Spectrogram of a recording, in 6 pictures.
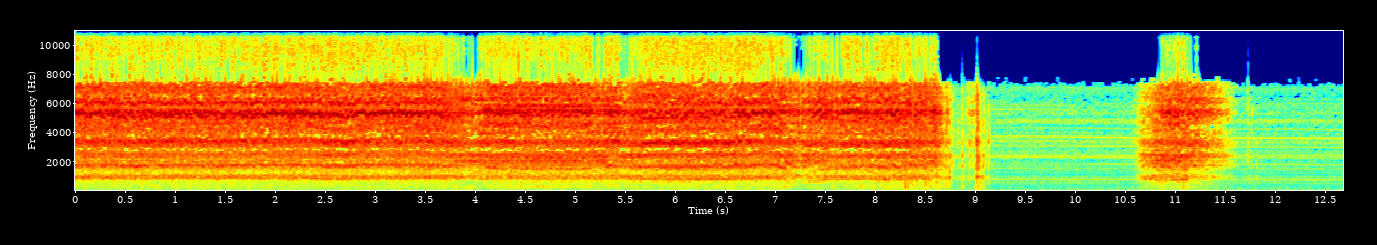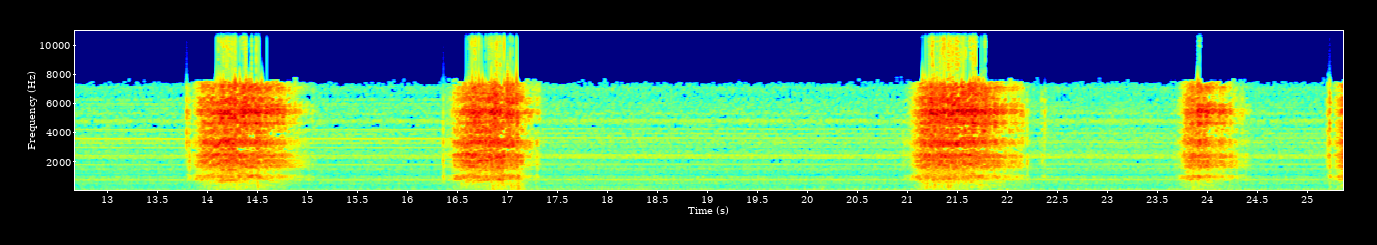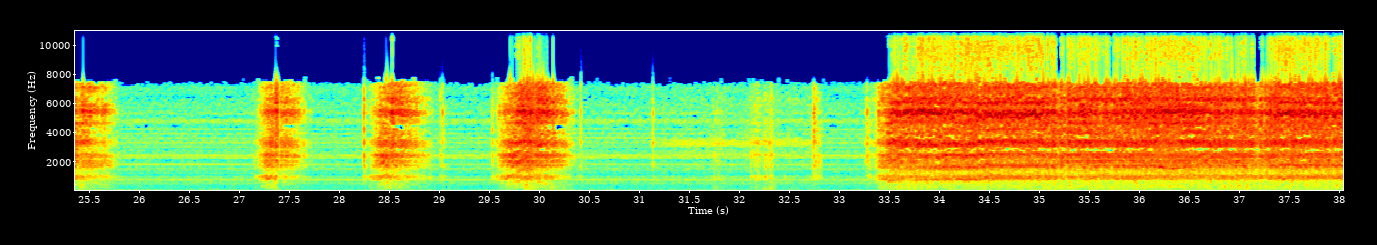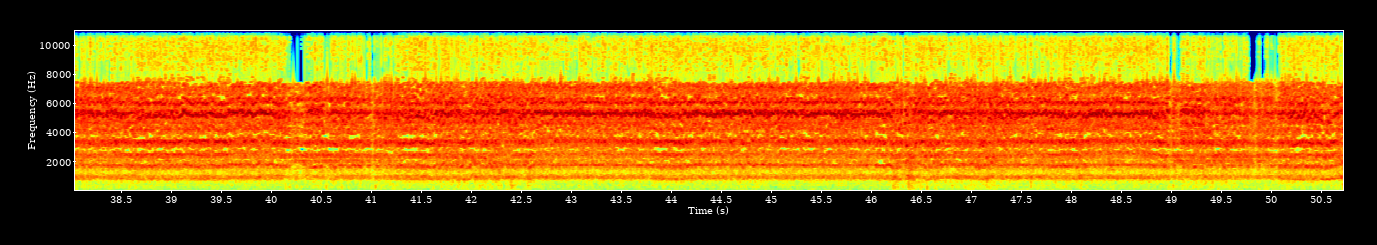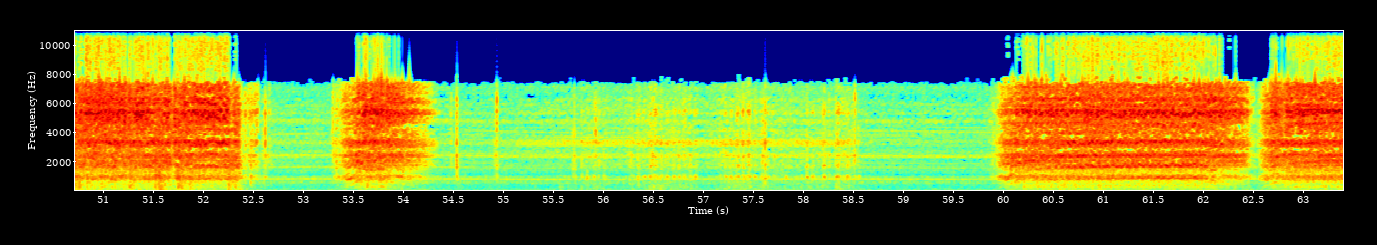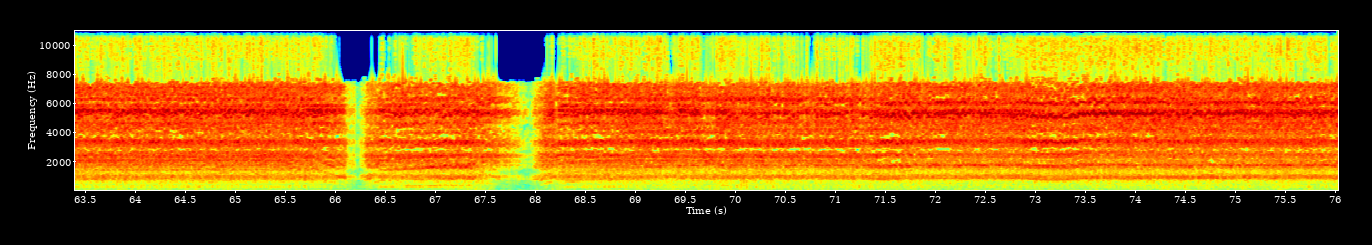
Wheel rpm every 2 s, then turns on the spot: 230, 230, 220, 200, 90, 30, 0, 30, 40, 0, 30, 10, 10, 10, 20, 20, 40, 210, 230, 230, 220, 230, 230, 230, 230, 220, 100, 20, 20, 10, 160, 150, 200, 120, 180, 230, 230, 230.
56-60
